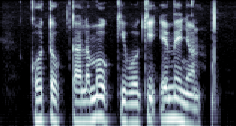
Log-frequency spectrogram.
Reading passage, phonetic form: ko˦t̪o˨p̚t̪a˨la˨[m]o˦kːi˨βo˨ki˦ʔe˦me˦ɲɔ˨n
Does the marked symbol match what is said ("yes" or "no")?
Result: yes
